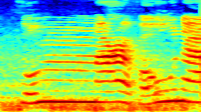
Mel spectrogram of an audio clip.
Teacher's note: میم کے اوپر شد ہے، ادھر ہم غنہ کریں گے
